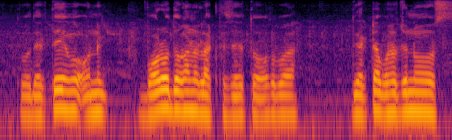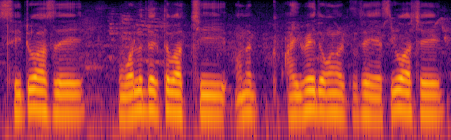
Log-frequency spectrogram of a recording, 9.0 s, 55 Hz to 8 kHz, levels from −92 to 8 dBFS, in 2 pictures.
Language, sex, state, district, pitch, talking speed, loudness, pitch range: Bengali, male, West Bengal, Alipurduar, 140 Hz, 160 wpm, -18 LUFS, 130-150 Hz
